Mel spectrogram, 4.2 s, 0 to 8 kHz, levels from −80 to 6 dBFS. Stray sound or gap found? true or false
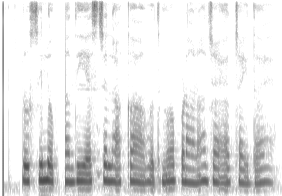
true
